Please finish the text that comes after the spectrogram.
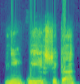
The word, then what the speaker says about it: linguística: agora o exercício perceber linguiça enxague Equino frequência linguística bilingue então nessas sílabas o u é pronunciado então mas eu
